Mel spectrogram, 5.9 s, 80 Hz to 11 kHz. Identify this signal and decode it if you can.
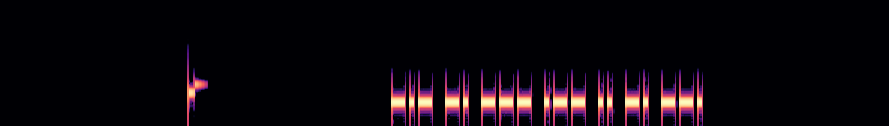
Morse code, heard as a keyed tone, about 40 wpm, 700 Hz. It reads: KNOWING
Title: ING Suffix - Top 100 Words with Base Words 40wpm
